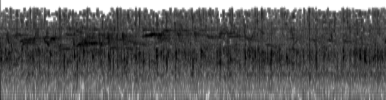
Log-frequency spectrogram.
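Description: A small stream beside a path under tall trees burbles and trickles steadily, a continuous bright babble of flowing water with faint bird chirps mixed in, and no voices.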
